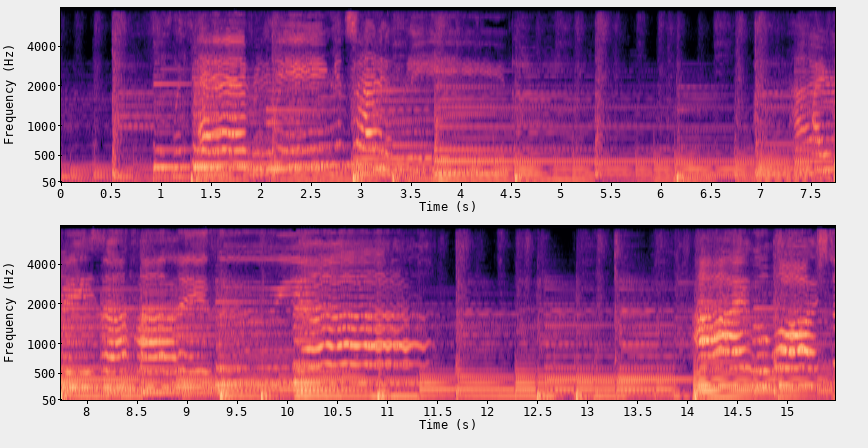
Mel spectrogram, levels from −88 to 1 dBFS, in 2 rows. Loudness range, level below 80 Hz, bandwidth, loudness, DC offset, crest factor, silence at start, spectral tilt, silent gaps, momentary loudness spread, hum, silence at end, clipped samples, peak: 7 LU; -32 dBFS; 7.6 kHz; -19 LUFS; under 0.1%; 18 dB; 0 s; -6 dB/octave; none; 13 LU; none; 0 s; under 0.1%; 0 dBFS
